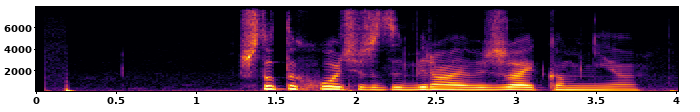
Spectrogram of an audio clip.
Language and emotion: Russian, neutral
